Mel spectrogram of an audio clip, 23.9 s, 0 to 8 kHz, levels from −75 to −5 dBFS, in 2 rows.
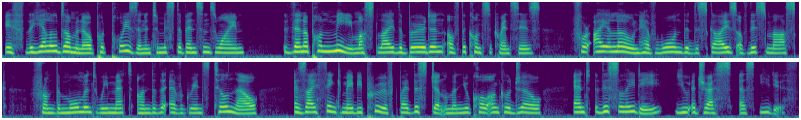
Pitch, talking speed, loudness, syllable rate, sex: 205 Hz, 150 wpm, -19 LUFS, 4.1 syllables/s, female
